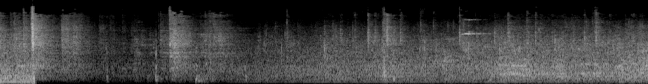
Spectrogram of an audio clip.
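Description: Metal wire shopping cart rattling and clinking as it is taken and pushed, with a few sharp clicks spread through and the loudest one about a third of a second in.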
